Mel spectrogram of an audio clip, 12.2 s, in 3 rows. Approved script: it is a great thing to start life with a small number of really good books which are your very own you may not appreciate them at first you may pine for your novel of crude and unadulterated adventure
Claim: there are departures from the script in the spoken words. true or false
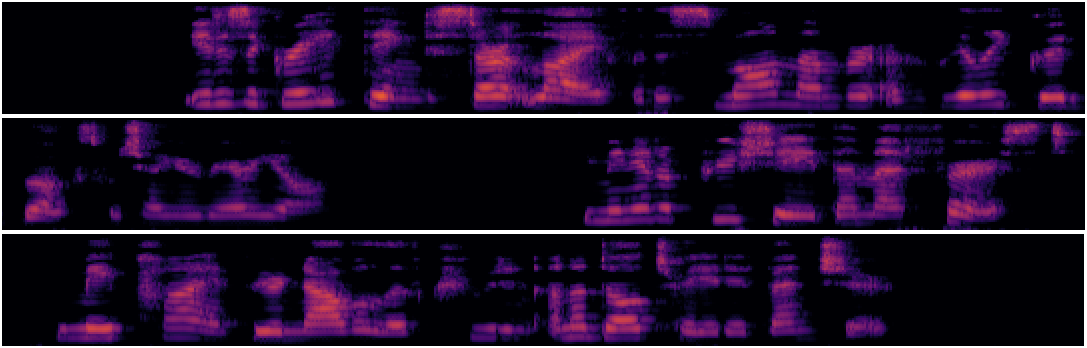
false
